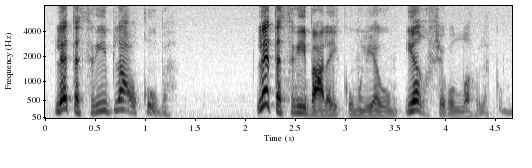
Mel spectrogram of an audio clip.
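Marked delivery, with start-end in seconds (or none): 2.1-4.6 lower, measured recitation of the verse; Quranic recitation. Acted. Preacher quoting Yusuf to his brothers, low recitation.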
